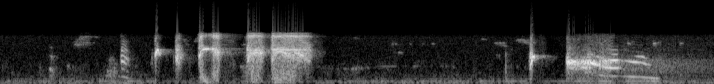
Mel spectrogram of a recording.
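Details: Partridge crowing in a forest, 2024: staccato harsh notes lead into long grating rasps, a pause, then a lower, wavering call near the end.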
